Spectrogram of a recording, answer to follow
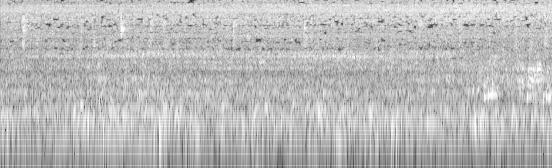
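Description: Motor-driven stone flour mill (atta chakki) running steadily, its millstones grinding wheat grain into flour.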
